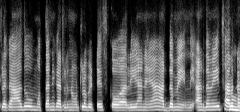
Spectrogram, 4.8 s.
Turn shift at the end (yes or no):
no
